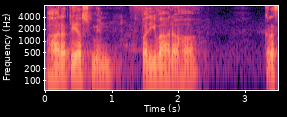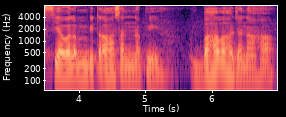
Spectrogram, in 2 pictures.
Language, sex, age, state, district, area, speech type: Sanskrit, male, 30-45, Rajasthan, Ajmer, urban, spontaneous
